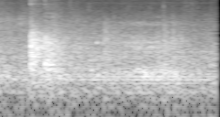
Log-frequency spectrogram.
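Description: A brief handling noise at the lectern, a short knock or rustle about a third of a second in that fades quickly, followed by faint room tone.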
